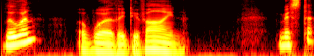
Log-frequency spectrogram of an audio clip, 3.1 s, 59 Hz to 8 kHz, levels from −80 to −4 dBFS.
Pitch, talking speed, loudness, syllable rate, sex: 130 Hz, 95 wpm, -18 LUFS, 4.8 syllables/s, male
